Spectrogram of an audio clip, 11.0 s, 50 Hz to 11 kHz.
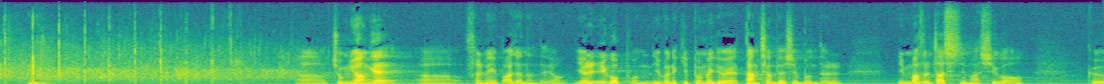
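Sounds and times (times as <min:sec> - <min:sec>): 
audience applauding: 0:00.0 - 0:03.2
speech: 0:00.3 - 0:00.6, 0:03.0 - 0:10.3.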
